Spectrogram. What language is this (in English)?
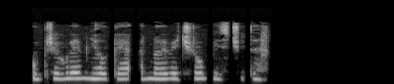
Czech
